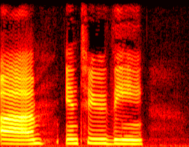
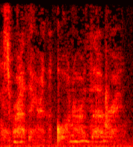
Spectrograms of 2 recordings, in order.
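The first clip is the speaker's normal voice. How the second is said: whispering; 5 semitones higher, 28 dB quieter, faster than usual. Real, not acted. Whispering near a wild animal.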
